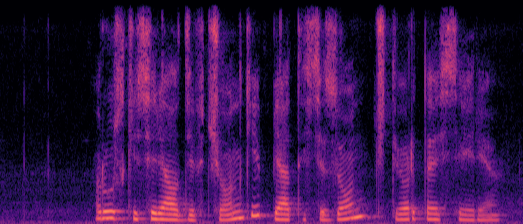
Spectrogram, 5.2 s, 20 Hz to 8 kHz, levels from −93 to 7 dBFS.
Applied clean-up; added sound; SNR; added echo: none; none; none; none.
